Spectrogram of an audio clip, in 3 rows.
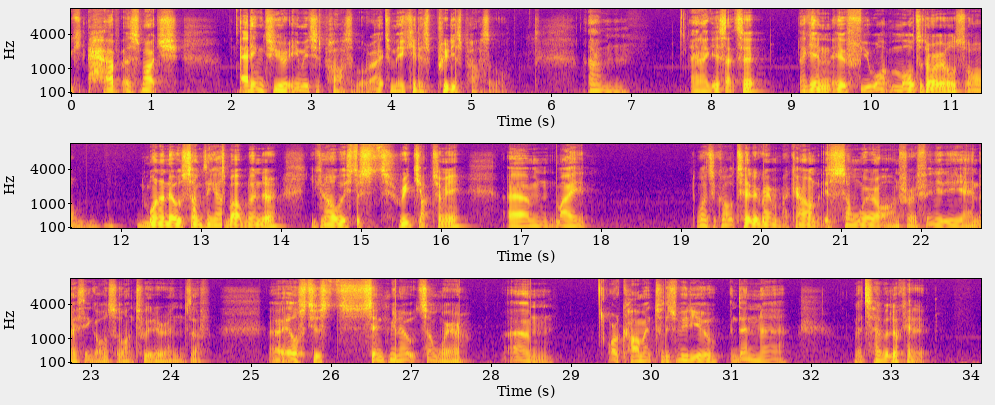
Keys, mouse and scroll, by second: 2.0 click, 3.6 middle click, 15.0 click.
